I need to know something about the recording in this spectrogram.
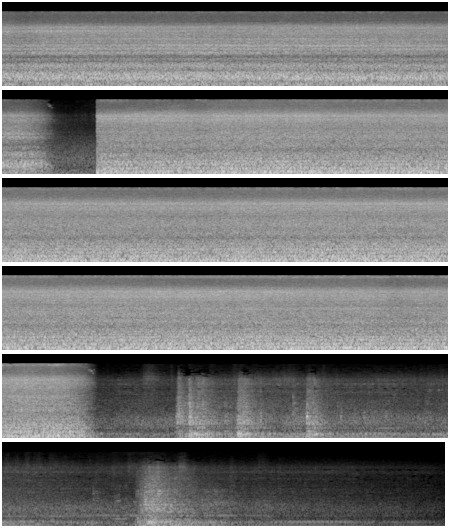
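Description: Hot air balloon propane burner firing in two long blasts, about five seconds and then about thirteen seconds, split by a brief break: a loud, steady hissing rush that heats the air in the envelope during a test inflation. After it cuts off, only a few faint knocks remain.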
